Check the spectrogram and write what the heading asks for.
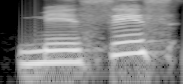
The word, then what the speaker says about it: Mrs.: bacanya. Mrs.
